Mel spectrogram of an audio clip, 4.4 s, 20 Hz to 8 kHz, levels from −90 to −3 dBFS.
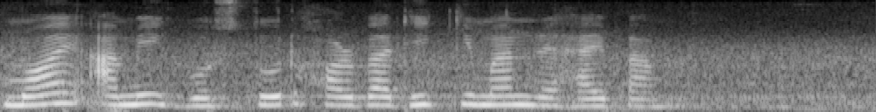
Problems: none marked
